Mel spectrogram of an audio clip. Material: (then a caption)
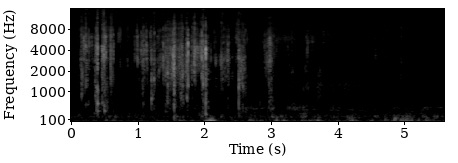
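Bark. Fingernails scratch and pick at loose, papery strips of peeling bark on a solid birch trunk, and fingertips rub them. The result is dry, bright crackling and crinkling in quick, irregular bursts, loudest in the first half-second to two and a half seconds, then fading to softer rustles.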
